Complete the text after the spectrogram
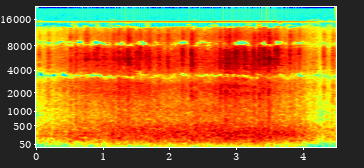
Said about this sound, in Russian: Путешествие в грузовом вагоне — это, конечно, нечто особенное. Чувствительная вибрация, многократно усиливающийся эхом пустого пространства стук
